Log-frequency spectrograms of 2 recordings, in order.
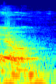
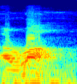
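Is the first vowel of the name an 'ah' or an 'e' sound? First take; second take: e; ah. First: The first vowel is an 'e' sound. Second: The first vowel is an open 'ah' sound. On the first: The speaker calls it wrong. "Not Aram" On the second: The speaker calls it right. "but Aram ... it's Ah, like this"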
